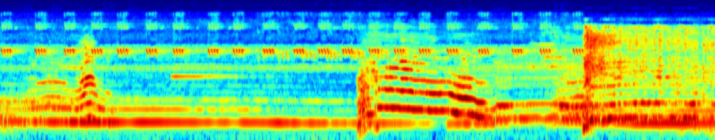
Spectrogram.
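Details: Several wolves howling together, one steady drawn-out tone held throughout while other voices slide down in long falling glides, a brief rising-falling yip near the start and a fresh howl breaking in near the end.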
